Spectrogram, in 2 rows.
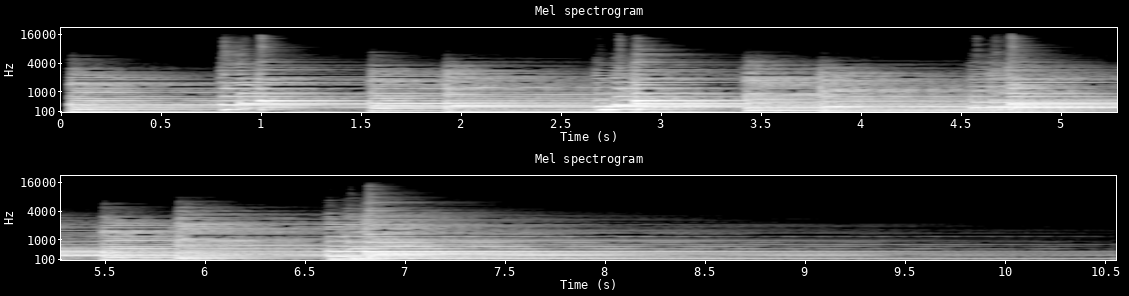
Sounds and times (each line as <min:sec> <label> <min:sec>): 0:00.0 piano little riff 0:10.5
